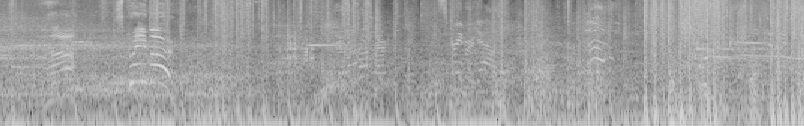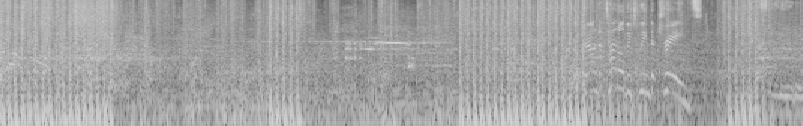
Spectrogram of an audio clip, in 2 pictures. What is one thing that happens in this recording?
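Zombies snarl and screech.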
